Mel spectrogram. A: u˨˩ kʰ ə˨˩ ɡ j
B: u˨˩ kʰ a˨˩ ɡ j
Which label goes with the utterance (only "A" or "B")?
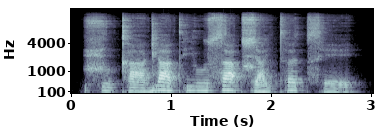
B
